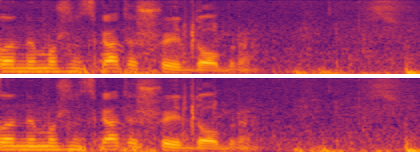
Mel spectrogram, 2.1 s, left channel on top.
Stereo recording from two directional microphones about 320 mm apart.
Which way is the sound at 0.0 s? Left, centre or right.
Centre.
